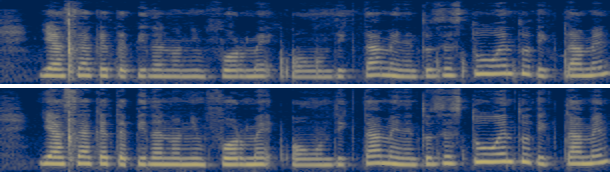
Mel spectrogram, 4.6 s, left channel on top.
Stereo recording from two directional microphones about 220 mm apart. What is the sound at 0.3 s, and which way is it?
Speech, 40° right (ahead or behind).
